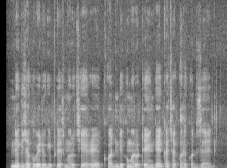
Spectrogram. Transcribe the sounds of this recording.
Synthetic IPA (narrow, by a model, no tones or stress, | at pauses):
nɛɡd͡ʒakobedoɡiplesmaɾot͡ʃɛɾekʰɔdndikomaɾotɛŋɡɛkat͡ʃakɔɾɛkɔdzɛd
